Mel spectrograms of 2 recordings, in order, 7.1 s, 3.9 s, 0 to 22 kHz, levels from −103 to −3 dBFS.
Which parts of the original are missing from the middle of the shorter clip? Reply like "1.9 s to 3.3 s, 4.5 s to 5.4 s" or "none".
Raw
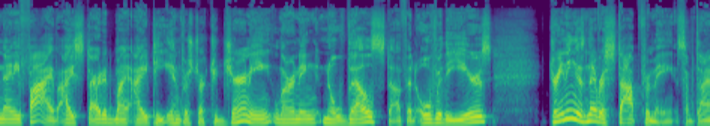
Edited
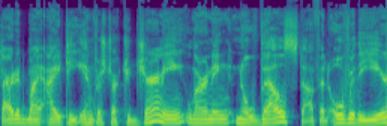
none

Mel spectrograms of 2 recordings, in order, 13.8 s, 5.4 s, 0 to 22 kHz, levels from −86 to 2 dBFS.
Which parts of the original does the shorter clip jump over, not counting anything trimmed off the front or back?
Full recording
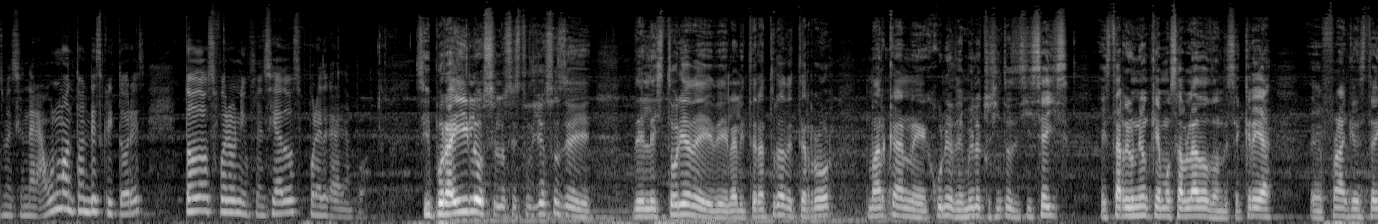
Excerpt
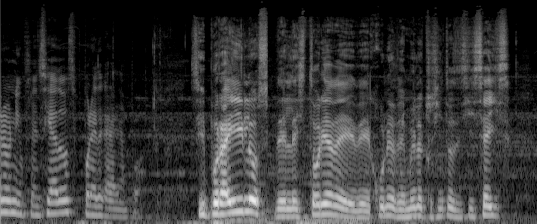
4.9 s to 6.2 s, 7.3 s to 9.3 s

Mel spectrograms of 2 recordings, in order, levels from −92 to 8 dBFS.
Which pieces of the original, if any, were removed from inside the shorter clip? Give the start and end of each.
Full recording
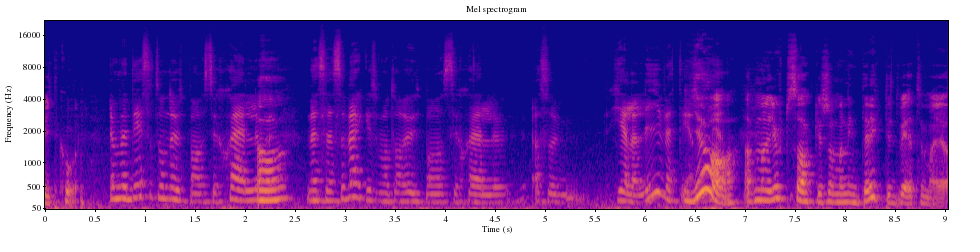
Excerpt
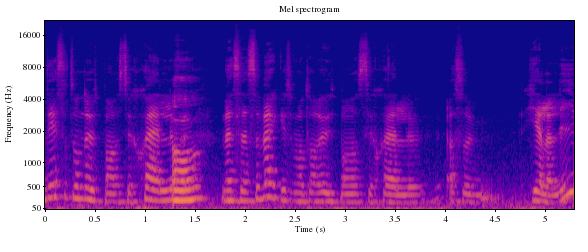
none

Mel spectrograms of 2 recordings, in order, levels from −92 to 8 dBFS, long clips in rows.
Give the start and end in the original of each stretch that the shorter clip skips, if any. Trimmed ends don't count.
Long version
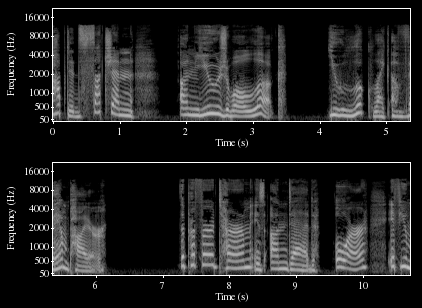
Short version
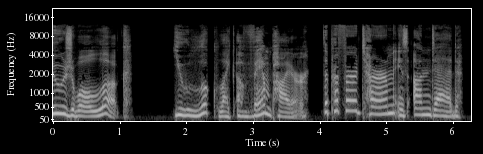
6.2 s to 7.1 s

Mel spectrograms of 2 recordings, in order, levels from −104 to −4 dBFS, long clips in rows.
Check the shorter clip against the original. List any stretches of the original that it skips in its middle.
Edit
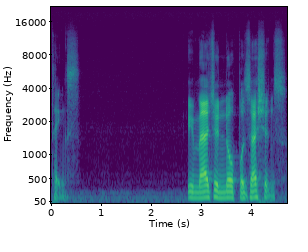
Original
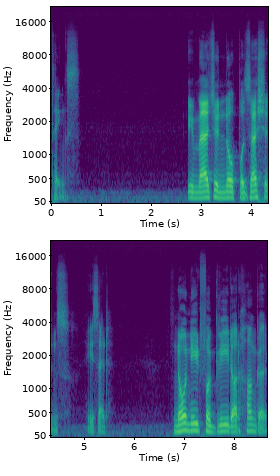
none

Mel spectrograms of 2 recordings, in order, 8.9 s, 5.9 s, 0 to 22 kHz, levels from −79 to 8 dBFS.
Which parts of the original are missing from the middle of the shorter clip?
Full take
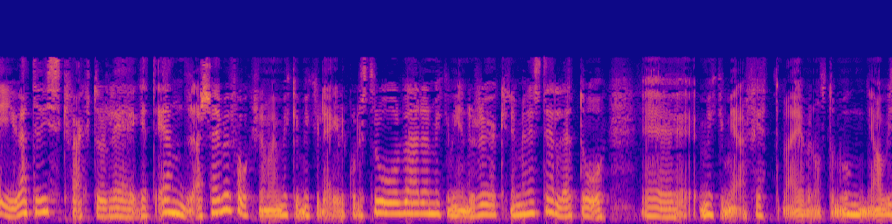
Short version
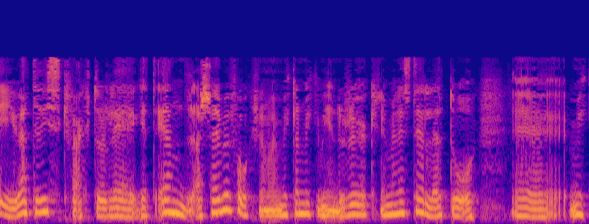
2.9 s to 4.2 s

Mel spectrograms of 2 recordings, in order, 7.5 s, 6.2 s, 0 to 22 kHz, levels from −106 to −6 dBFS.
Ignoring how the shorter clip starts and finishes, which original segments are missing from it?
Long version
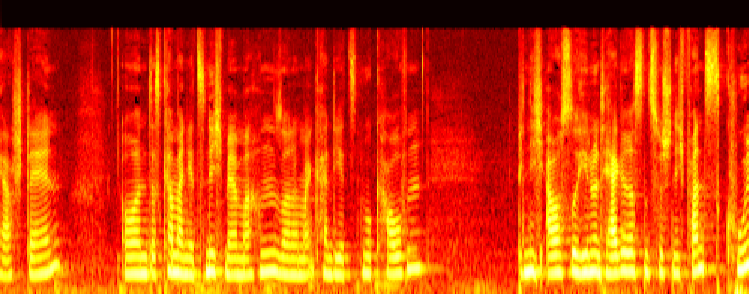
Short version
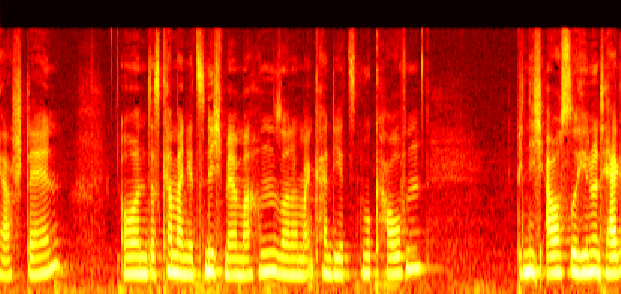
none

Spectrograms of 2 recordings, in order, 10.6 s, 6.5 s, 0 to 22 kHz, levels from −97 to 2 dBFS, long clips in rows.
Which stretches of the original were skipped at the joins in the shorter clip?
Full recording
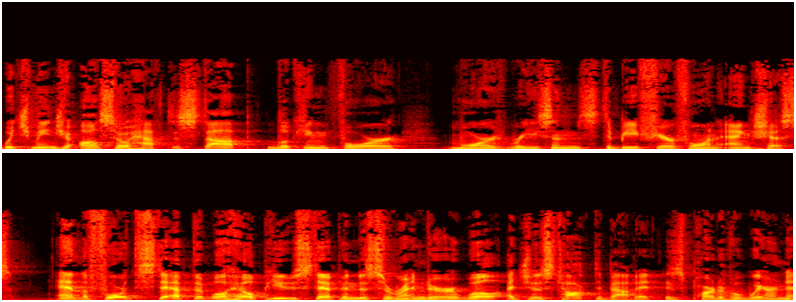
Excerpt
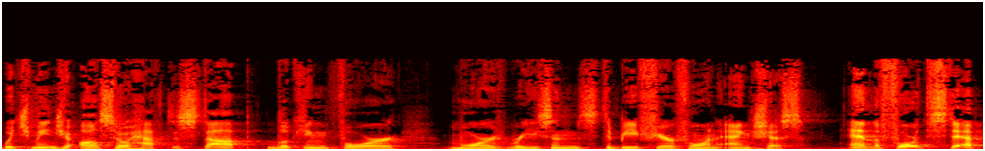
none

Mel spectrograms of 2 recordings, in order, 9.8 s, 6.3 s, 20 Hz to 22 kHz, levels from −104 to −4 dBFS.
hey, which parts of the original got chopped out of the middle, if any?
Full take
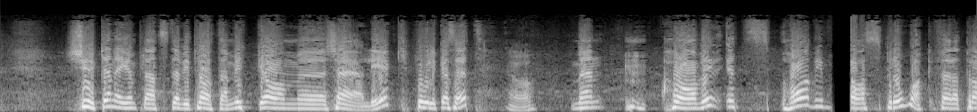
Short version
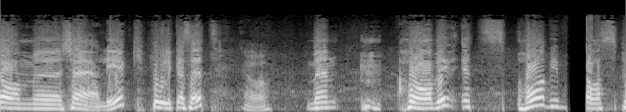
none

